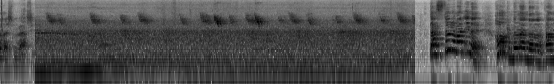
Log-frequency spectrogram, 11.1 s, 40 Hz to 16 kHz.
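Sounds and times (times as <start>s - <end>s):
small birds chirping: 0.7s - 8.3s.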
